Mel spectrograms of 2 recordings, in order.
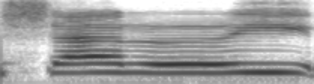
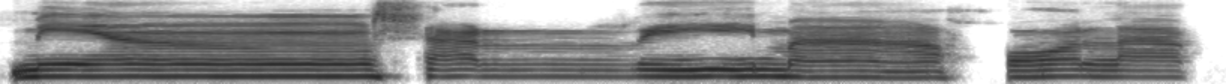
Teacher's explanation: Maka dia nggak perlu pakai bantuan bibir karena mengalir sudah ketika pengucapan nun sukunnya itu sudah ngalir ke shin. Udah sambil nyengir tuh ketika mengucapkan nun sukunnya, bukan nun mantap-mantap nun. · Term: ikhfa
